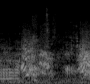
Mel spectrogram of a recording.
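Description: A dog in the medieval battle game Battle Brothers gives a couple of quick, yappy barks close by, sharp and brief, with a faint hum of game ambience underneath.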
